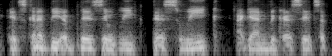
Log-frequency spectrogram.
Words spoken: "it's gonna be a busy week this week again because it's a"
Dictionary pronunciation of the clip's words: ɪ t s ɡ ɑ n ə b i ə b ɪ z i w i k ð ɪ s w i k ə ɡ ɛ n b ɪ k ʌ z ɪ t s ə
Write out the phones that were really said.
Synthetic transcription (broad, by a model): ɪ t s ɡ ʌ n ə b i ə b ɪ z i w i k ð ɪ s w i k ə ɡ ɛ n b ɪ k ʌ z ɪ t s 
